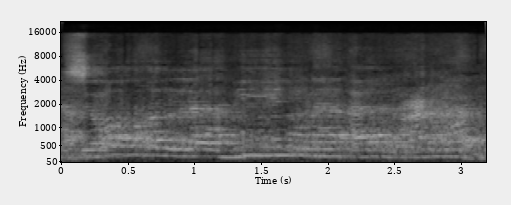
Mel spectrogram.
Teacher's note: huruf Zal di sana itu sejatinya tidak ada desis, tidak berdesis, bukan siratal ladzi.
